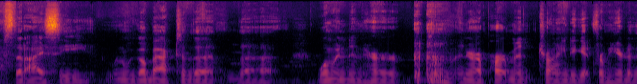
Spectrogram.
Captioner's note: clears throat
